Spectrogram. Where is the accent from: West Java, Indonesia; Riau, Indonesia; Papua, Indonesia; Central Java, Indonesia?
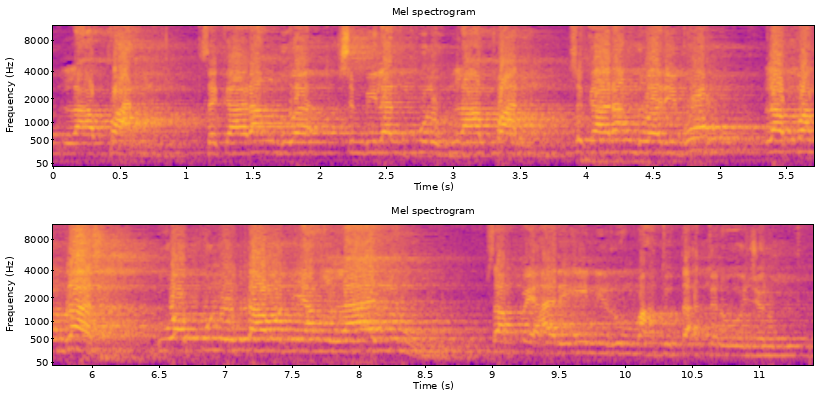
Riau, Indonesia; kami anak Riau sekarang menyewa rumah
